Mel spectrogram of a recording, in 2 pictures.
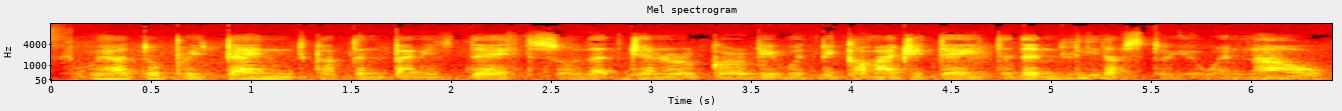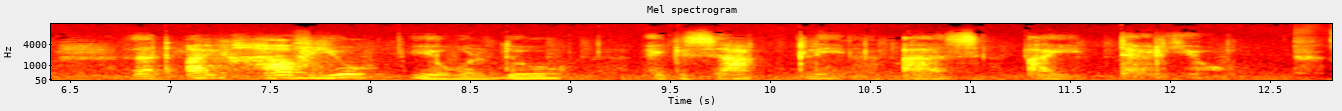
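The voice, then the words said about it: Awful put-on accent. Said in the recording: “Dan Hedaya's most awful, awful accent ... he does some of the worst accent in all of his movies, but he sounds so believable”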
